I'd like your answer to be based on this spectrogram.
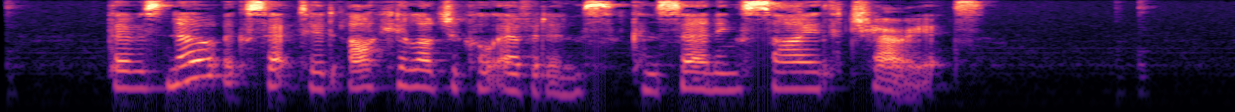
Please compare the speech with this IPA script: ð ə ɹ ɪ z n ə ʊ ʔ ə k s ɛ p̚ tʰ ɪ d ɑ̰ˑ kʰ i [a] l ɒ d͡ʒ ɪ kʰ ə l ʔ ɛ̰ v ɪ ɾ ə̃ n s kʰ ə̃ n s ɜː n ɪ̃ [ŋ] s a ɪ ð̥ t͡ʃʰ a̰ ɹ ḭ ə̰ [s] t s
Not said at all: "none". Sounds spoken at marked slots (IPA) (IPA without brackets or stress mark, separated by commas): ə, ŋ, none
